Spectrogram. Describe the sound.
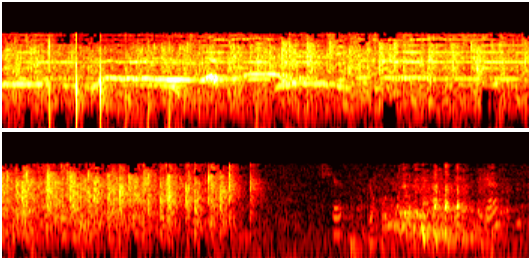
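A crowd applauds with dense, steady clapping for about ten seconds. A few voices rise over it before the applause fades into quieter murmuring.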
